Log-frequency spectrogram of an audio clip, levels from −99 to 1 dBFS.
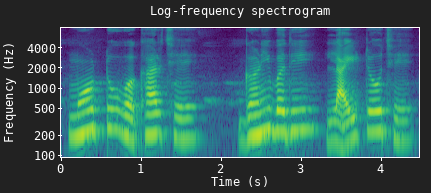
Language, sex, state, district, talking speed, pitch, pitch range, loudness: Gujarati, female, Gujarat, Valsad, 95 wpm, 210 Hz, 175-235 Hz, -19 LUFS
